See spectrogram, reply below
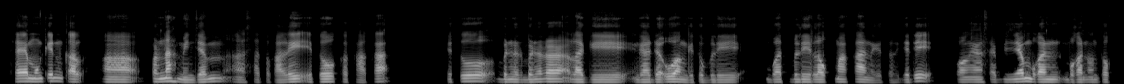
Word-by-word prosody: saya 140 Hz, +1 st, +7 dB
mungkin 145 Hz, +2 st, +2 dB
kal 125 Hz, 0 st, +2 dB, 0.2 s
eee, 115 Hz, -1 st, +3 dB, 0.2 s
pernah 140 Hz, +2 st, +5 dB
minjem, 115 Hz, +4 st, -1 dB
eee, 110 Hz, -1 st, -8 dB
1 110 Hz, 0 st, -14 dB
kali 120 Hz, +6 st, +1 dB
itu 130 Hz, +1 st, +1 dB
ke -, -, -11 dB
kakak, -, -, -2 dB, 0.5 s
itu 145 Hz, +4 st, +1 dB
bener-bener 120 Hz, +3 st, +2 dB
lagi 110 Hz, 0 st, +1 dB
enggak 110 Hz, 0 st, +1 dB
ada -, -, +3 dB
uang 125 Hz, -2 st, +5 dB
gitu, 110 Hz, +1 st, -8 dB
beli 105 Hz, 0 st, -5 dB, 0.2 s
buat 115 Hz, 0 st, -3 dB
beli 115 Hz, 0 st, -2 dB
lauk 115 Hz, -1 st, +2 dB
makan 115 Hz, -3 st, 0 dB
gitu. 100 Hz, 0 st, -17 dB
Jadi, 145 Hz, +8 st, -1 dB, 0.2 s
uang 110 Hz, 0 st, -2 dB
yang 115 Hz, -, -1 dB
saya 110 Hz, -, -9 dB
pinjam 120 Hz, +5 st, +2 dB
bukan 115 Hz, -2 st, +2 dB
bukan 110 Hz, 0 st, -1 dB
untuk 110 Hz, 0 st, -6 dB
115 Hz, 175 wpm, -28 LUFS, 110-130 Hz, 0.5 s, saya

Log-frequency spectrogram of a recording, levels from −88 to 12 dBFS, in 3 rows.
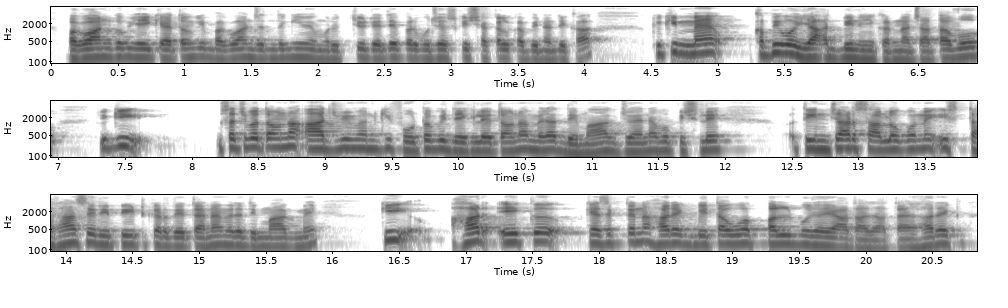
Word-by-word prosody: भगवान 140 Hz, +2 st, +5 dB
को 145 Hz, -, -2 dB
भी 145 Hz, -, -5 dB
यही 140 Hz, -1 st, +3 dB
कहता 130 Hz, 0 st, 0 dB
हूँ 140 Hz, -, -5 dB
कि 145 Hz, -, -5 dB
भगवान 135 Hz, +3 st, -2 dB
ज़िंदगी 135 Hz, +1 st, -6 dB
में 135 Hz, -, -4 dB
मृत्यु 125 Hz, +3 st, -6 dB
दे 130 Hz, 0 st, -1 dB
दे 140 Hz, +2 st, 0 dB
पर 135 Hz, -1 st, -4 dB
मुझे 130 Hz, +1 st, -4 dB
उसकी 135 Hz, +1 st, -7 dB
शक्ल 130 Hz, 0 st, -3 dB
कभी 120 Hz, 0 st, -3 dB
ना 120 Hz, 0 st, -5 dB
दिखा। -, -, -4 dB, 0.5 s
क्योंकि 185 Hz, +4 st, 0 dB
मैं 190 Hz, +1 st, +6 dB, 0.3 s
कभी 175 Hz, +4 st, +3 dB
वो 195 Hz, -2 st, +6 dB
याद 140 Hz, -3 st, +4 dB
भी 135 Hz, +1 st, +3 dB
नहीं 125 Hz, -2 st, -2 dB
करना 115 Hz, +1 st, -3 dB
चाहता 115 Hz, +3 st, -1 dB
वो 155 Hz, +1 st, +2 dB, 0.4 s
क्योंकि 200 Hz, +4 st, +3 dB, 0.7 s
सच 190 Hz, 0 st, +2 dB
बताऊँ 195 Hz, 0 st, +3 dB
ना 210 Hz, -, +4 dB, 0.2 s
आज 170 Hz, 0 st, +5 dB
भी 185 Hz, +1 st, 0 dB
मैं 180 Hz, 0 st, -2 dB
उनकी 175 Hz, +1 st, -5 dB
फोटो 155 Hz, -1 st, -2 dB
भी 170 Hz, 0 st, 0 dB
देख 145 Hz, -2 st, +1 dB
लेता 145 Hz, 0 st, +2 dB
हूँ 145 Hz, -, -1 dB
ना, 170 Hz, +1 st, 0 dB
मेरा 160 Hz, 0 st, +1 dB
दिमाग 130 Hz, 0 st, -1 dB
जो 140 Hz, 0 st, -2 dB
है 135 Hz, -, 0 dB
ना 150 Hz, -, -3 dB
वो 150 Hz, 0 st, -3 dB
पिछले 160 Hz, +3 st, 0 dB
अ, 160 Hz, -1 st, -21 dB
3-4 175 Hz, +1 st, +4 dB
सालों 165 Hz, -2 st, +1 dB
को 170 Hz, +1 st, -3 dB
इस 180 Hz, 0 st, -4 dB
तरह 155 Hz, +4 st, +1 dB
से 175 Hz, +1 st, 0 dB
रिपीट 150 Hz, -1 st, -2 dB
कर 140 Hz, -, -2 dB
देता 130 Hz, 0 st, 0 dB
है 130 Hz, -, -1 dB
ना 145 Hz, +1 st, -1 dB
मेरे 145 Hz, -1 st, -2 dB
दिमाग 130 Hz, 0 st, -3 dB
में 140 Hz, +4 st, -6 dB, 0.5 s
कि 215 Hz, +1 st, +4 dB, 0.5 s
हर 180 Hz, +4 st, +6 dB
1 180 Hz, 0 st, +4 dB, 0.4 s
कह -, -, +3 dB
सकते 165 Hz, +2 st, -3 dB
हैं -, -, -1 dB
ना 190 Hz, -, 0 dB
हर 160 Hz, 0 st, +3 dB
1 165 Hz, -, 0 dB
बीता 150 Hz, +1 st, 0 dB
हुआ 160 Hz, +1 st, +2 dB, 0.2 s
पल 155 Hz, 0 st, +4 dB
मुझे 150 Hz, -2 st, -2 dB
याद 125 Hz, -3 st, 0 dB
आ 110 Hz, -, -1 dB
जाता 105 Hz, +1 st, -5 dB
है, 115 Hz, -, -6 dB
हर 135 Hz, +3 st, -1 dB
1 155 Hz, 0 st, -1 dB
145 Hz, 245 wpm, -24 LUFS, 135-170 Hz, 0.7 s, मैं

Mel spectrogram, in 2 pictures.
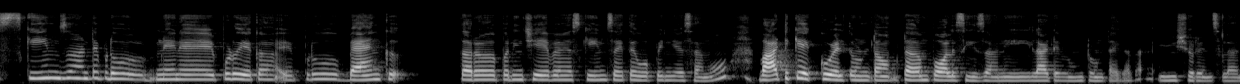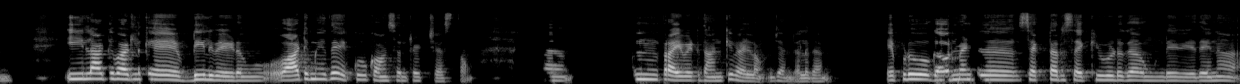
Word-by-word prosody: Schemes 290 Hz, 0 st, 0 dB
అంటే, 280 Hz, +1 st, -2 dB
ఇప్పుడు 265 Hz, -2 st, +1 dB, 0.5 s
నేనేప్పుడు 230 Hz, +1 st, -1 dB
ఎక 230 Hz, +1 st, -6 dB, 0.3 s
ఎప్పుడు 230 Hz, +4 st, -7 dB, 0.3 s
బ్యాంక్ 215 Hz, +3 st, +2 dB, 0.7 s
తరపు 215 Hz, 0 st, +1 dB
నుంచి 220 Hz, +1 st, -5 dB
ఏవైనా 210 Hz, 0 st, -3 dB
స్కీమ్స్ 210 Hz, +1 st, -6 dB
అయితే 200 Hz, +1 st, -6 dB
ఓపెన్ 195 Hz, +1 st, -8 dB
చేశామో, 185 Hz, +3 st, -8 dB, 0.5 s
వాటికే 270 Hz, +8 st, +5 dB
ఎక్కువెళ్తూంటాం. 205 Hz, -6 st, +1 dB, 0.2 s
టర్మ్ 200 Hz, 0 st, +2 dB
పాలిసీస్ 185 Hz, -2 st, -1 dB
అని 175 Hz, 0 st, -6 dB, 0.2 s
ఇలాటివి 175 Hz, -1 st, -4 dB
ఉంటుంటాయి 170 Hz, -1 st, -9 dB
కదా! 225 Hz, -, -15 dB, 0.3 s
ఇన్స్యూరెన్స్‌లని 170 Hz, -3 st, -8 dB, 0.7 s
ఇలాటి 255 Hz, +1 st, +5 dB
వాట్లికే 240 Hz, -1 st, +4 dB, 0.2 s
ఎఫ్‌డిలు 215 Hz, +5 st, +2 dB
వేయడం. 185 Hz, -1 st, +1 dB, 0.4 s
వాటి 215 Hz, +6 st, +7 dB
మీదే 245 Hz, +2 st, +2 dB
ఎక్కువ 220 Hz, -1 st, -4 dB
కాన్స‌న్‌ట్రేట్ 180 Hz, -1 st, -5 dB
చేస్తాం. 145 Hz, 0 st, -12 dB, 0.8 s
ఆహ్, 180 Hz, -, -4 dB
హ్మ్. 175 Hz, -, -9 dB, 0.8 s
హ్మ్, 230 Hz, -, +2 dB
ప్రైవేట్ 190 Hz, -2 st, +4 dB
దానికి 175 Hz, +7 st, -3 dB
వెళ్ళాం 155 Hz, -4 st, -4 dB
జనరల్‌గాను. 145 Hz, -3 st, -8 dB, 0.6 s
ఎప్పుడు 235 Hz, +4 st, +4 dB, 0.2 s
గవర్నమెంట్ 220 Hz, +2 st, +2 dB, 0.5 s
సెక్టార్ 210 Hz, 0 st, +1 dB
సెక్యూర్డ్‌గా 195 Hz, 0 st, 0 dB, 0.2 s
ఉండేవేదైనా, 180 Hz, 0 st, -3 dB
205 Hz, 105 wpm, -22 LUFS, 180-230 Hz, 0.8 s, వాటి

